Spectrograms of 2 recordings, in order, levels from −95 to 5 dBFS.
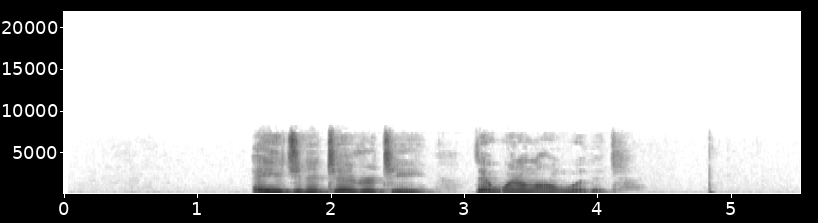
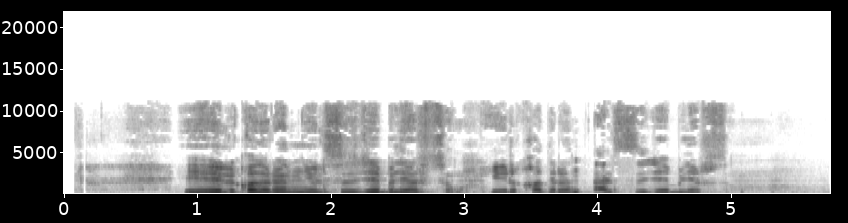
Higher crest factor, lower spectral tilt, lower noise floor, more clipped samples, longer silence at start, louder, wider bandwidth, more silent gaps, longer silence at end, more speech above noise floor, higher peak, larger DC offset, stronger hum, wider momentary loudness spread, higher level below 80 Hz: about the same, 20 dB vs 22 dB; first, -6 dB/octave vs -4.5 dB/octave; first, -79 dBFS vs -61 dBFS; neither; first, 1.4 s vs 0.5 s; about the same, -26 LUFS vs -28 LUFS; second, 8 kHz vs 11.5 kHz; neither; second, 0.65 s vs 0.8 s; first, 54 dB vs 33 dB; about the same, -8 dBFS vs -6 dBFS; neither; neither; second, 12 LU vs 19 LU; about the same, -66 dBFS vs -66 dBFS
